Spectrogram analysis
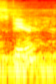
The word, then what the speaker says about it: skyr: It's called Scare, but it's not like scare where you are scaring people. It is spelled as SKYR.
